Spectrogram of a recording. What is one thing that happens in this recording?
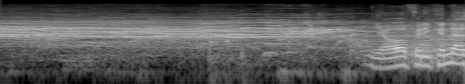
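A crowd of children sings loudly together.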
